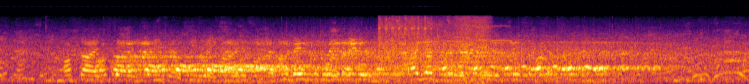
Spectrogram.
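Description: A man announces a penalty over a stadium loudspeaker, echoing.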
